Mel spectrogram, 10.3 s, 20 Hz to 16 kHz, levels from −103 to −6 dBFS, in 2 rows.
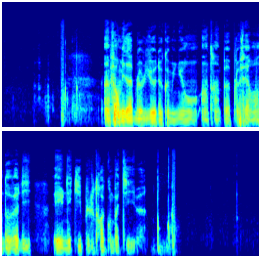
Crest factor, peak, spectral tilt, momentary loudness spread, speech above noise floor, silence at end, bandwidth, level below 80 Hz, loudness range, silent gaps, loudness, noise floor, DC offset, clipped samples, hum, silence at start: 28 dB; -18 dBFS; -5.5 dB/octave; 17 LU; over 47 dB; 1.7 s; 10 kHz; -68 dBFS; 7 LU; none; -44 LUFS; under -90 dBFS; under 0.1%; under 0.1%; none; 0.9 s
